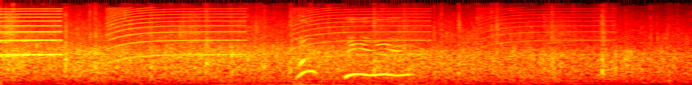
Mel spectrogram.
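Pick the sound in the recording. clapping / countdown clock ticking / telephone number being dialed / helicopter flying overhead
clapping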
